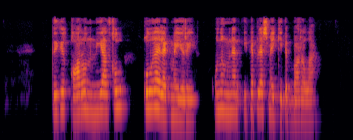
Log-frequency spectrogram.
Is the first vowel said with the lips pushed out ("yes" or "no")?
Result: no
